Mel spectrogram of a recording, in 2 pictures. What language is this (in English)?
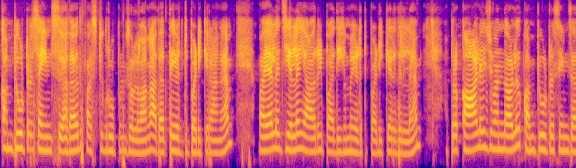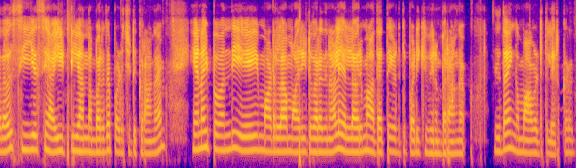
Tamil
